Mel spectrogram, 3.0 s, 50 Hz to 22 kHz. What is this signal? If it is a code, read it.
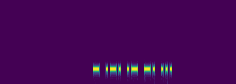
Morse code, heard as a keyed tone, about 46 wpm, 690 Hz. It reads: TRANS
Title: Prefixes and Suffixes 45wpm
